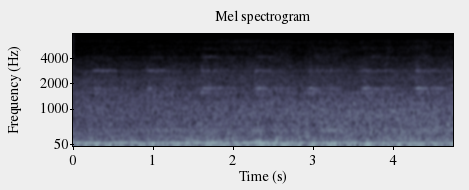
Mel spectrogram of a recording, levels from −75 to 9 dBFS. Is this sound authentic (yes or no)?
no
